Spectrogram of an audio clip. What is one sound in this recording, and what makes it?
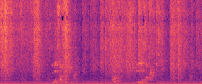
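Plastic wrapping crinkles and rustles.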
